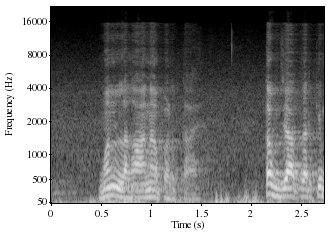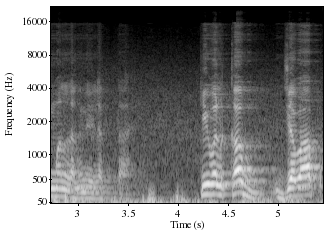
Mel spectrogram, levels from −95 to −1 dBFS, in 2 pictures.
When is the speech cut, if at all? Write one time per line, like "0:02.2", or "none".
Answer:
none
